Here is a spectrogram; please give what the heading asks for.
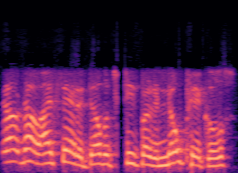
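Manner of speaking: calls out a burger order at the speaker box; ordering at drive through. Pretend. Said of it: "I thought I was supposed to be ordering at the drive-thru".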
